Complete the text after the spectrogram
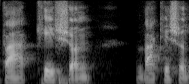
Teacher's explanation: the schwa is elongated in such a way that becomes an ah the mouth opens really wide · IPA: va'keʃɒn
